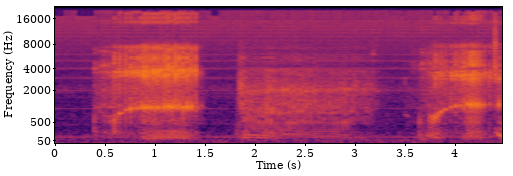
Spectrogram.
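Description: Deep, guttural snoring from Sandman in the video game The Sand Man: two long rasping snores separated by a quieter breath, rising and falling slowly, close and alone.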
